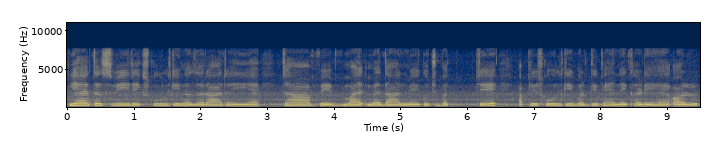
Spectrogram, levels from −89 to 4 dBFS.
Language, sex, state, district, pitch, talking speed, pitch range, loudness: Hindi, female, Chandigarh, Chandigarh, 210 Hz, 160 wpm, 200-220 Hz, -14 LUFS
